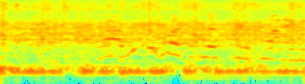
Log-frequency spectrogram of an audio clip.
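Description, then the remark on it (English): A blender blending a drink roars steadily at full power, a loud, continuous motorized whir with a low hum underneath, while faint voices murmur beneath the noise. “Blend a drink. Oh, wow. Very loud.”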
